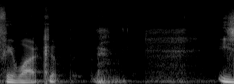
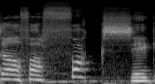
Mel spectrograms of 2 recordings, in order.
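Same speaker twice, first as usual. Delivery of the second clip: retold exasperation; 7 semitones higher, much slower than usual.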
